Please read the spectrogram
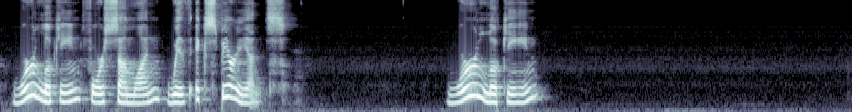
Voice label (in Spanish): Dictado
